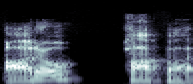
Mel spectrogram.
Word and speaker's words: Otto Pappa: Our guest today is Otto Pappa.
